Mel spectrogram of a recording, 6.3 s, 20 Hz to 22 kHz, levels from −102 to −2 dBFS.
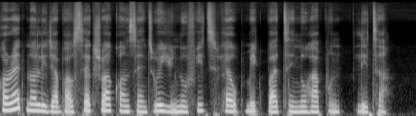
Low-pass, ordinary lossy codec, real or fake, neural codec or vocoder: none; none; fake; autoencoder, 48 kHz, 128 numbers a frame, DAC-VAE, trained on Japanese speech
